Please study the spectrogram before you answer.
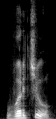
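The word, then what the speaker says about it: virtue: हो गया ट्रू glue वर्चू क्या पढ़ेंगे वर्चू जब भी यू और ई एक साथ में है तो उनका उच्चारण हमेशा आप बड़ा उ की मात्रा की तरह करेंगे बच्चों अगर यह वीडियो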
